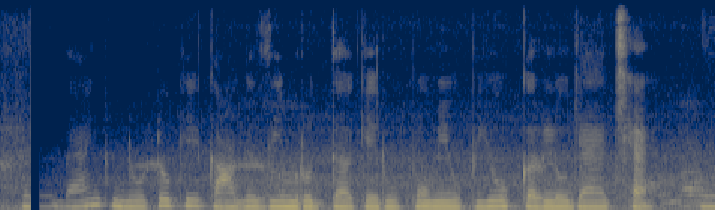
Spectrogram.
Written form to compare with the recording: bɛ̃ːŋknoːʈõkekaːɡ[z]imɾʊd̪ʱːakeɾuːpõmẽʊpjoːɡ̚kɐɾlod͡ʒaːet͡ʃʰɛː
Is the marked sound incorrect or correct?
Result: correct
